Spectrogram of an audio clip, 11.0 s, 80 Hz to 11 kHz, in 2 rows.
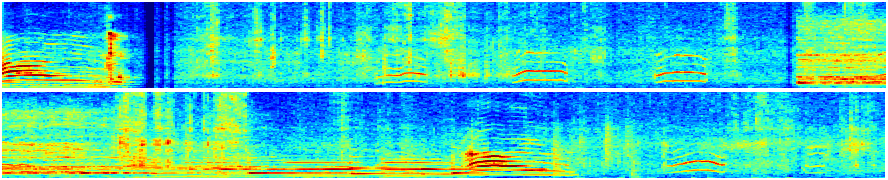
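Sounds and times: cat meowing loudly: 0.0s - 0.6s, 2.3s - 4.5s, 8.4s - 10.8s
kittens mewing: 2.2s - 4.7s, 8.4s - 11.0s
music with long held notes: 5.0s - 8.9s.

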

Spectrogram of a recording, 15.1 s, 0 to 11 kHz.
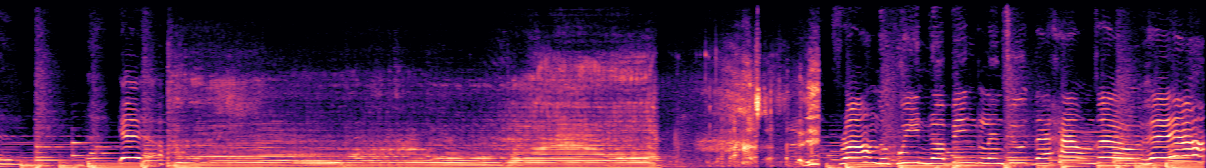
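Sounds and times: didgeridoo drone: 2.1s - 8.4s
person laughing: 8.8s - 10.3s.

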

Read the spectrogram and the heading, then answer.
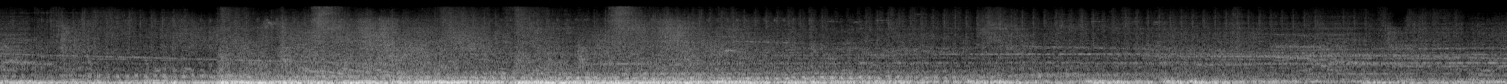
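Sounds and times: loud deep rumble: 0.0s - 15.0s.

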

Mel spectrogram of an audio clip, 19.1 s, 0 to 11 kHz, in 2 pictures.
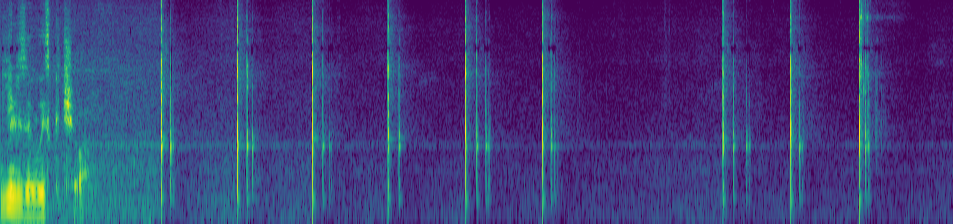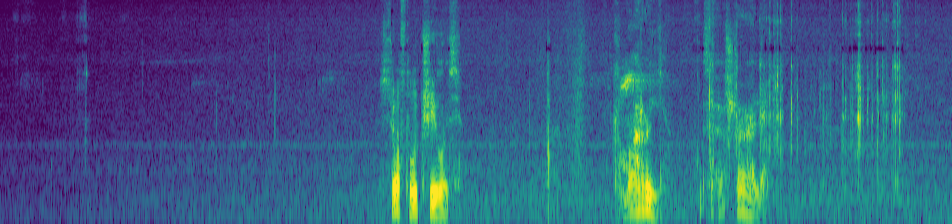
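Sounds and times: short rattle: 16.5s - 18.7s.

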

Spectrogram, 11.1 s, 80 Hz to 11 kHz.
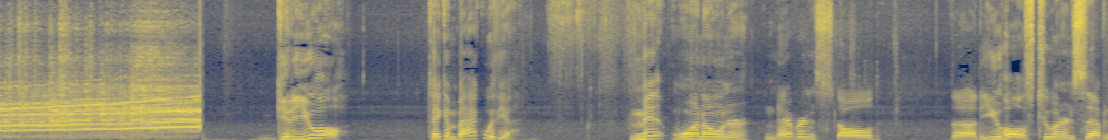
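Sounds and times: high-pitched rising tone: 0.0s - 2.0s.

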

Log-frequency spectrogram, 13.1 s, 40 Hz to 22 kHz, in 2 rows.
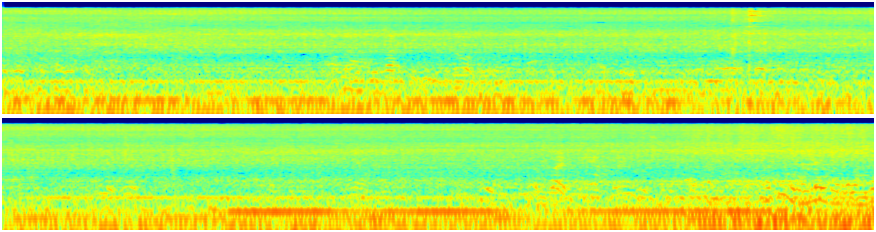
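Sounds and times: faint voices: 0.0s - 13.0s
vehicle engine idling: 0.0s - 13.0s.

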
